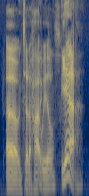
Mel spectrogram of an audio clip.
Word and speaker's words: Hot Wheels: That's how they pronounce it, Hot Wheels. Oh, instead of Hot Wheels? Yeah, the emphasis is on the hot.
